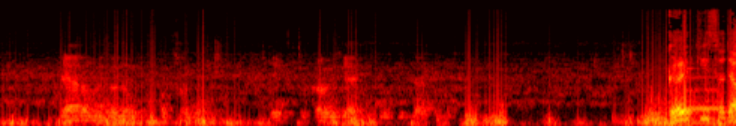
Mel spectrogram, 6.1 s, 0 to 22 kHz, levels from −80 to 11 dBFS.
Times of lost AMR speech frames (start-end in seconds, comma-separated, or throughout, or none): none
